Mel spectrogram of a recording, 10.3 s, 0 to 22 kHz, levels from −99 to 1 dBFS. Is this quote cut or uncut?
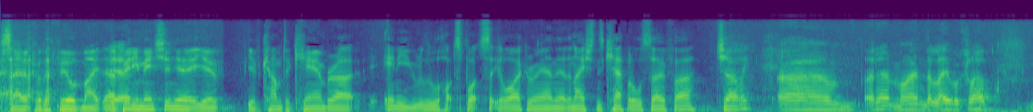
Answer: uncut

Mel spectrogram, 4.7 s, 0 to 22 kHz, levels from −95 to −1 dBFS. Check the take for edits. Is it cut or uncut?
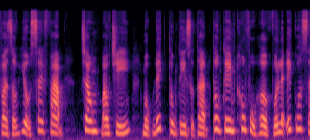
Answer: cut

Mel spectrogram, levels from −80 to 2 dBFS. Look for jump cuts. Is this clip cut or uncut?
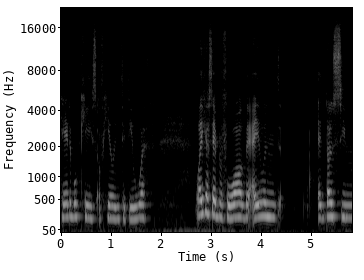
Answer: uncut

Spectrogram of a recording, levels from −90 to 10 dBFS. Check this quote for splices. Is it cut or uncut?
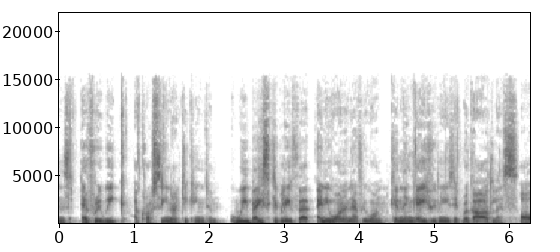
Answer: cut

